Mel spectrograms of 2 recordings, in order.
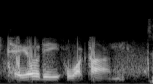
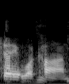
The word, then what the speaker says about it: Teotihuacan: It's kind of like peyote, but it's Teotihuacan. – Okay, you got Teotihuacan. It. Teotihuacan.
